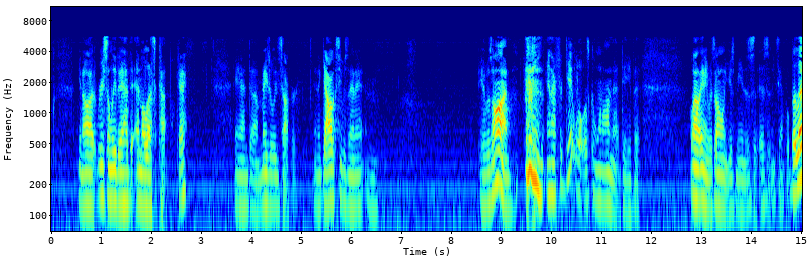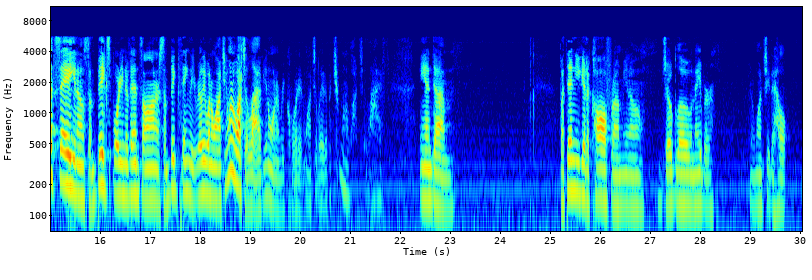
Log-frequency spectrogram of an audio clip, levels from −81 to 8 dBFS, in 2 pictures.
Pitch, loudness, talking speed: 120 Hz, -23 LUFS, 210 wpm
